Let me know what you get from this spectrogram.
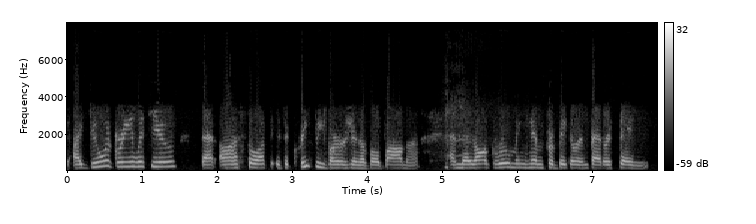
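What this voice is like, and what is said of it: New York Long Island accent. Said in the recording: “You sound like my Brooklyn side of the family ... I grew up on Long Island ... Long Island is kind of Brooklyn. It's Brooklyn-like”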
